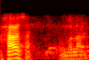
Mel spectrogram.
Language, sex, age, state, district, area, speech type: Marathi, male, 18-30, Maharashtra, Akola, rural, conversation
